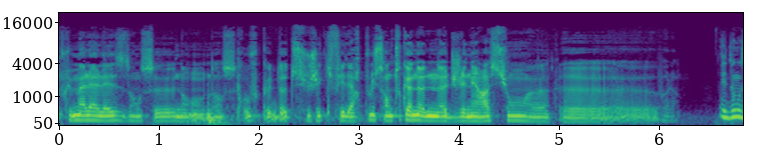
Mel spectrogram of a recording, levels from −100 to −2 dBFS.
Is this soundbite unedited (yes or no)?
no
